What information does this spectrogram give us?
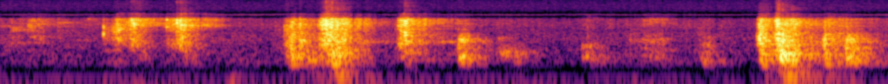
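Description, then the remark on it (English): A man's footsteps come up the walk to a house's front door, followed by the clatter of the front door being opened; the sounds come as a short series of distinct knocks and thuds with no talking. “heard him chuckle, then his steps up the walk to the front door.”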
